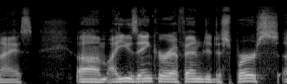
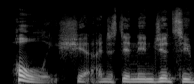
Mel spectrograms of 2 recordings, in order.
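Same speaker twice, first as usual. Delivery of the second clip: ordinary talk, nothing marked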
